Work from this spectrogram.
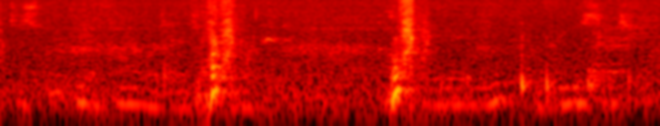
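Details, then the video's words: Sleeping dog letting out muffled barks: two brief, breathy woofs about a second apart, then a faint softer sound near the end, in a quiet room. "Dog barking in his sleep"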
